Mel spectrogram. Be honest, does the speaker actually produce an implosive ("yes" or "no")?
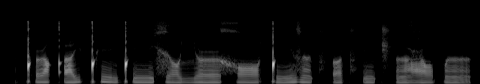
no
